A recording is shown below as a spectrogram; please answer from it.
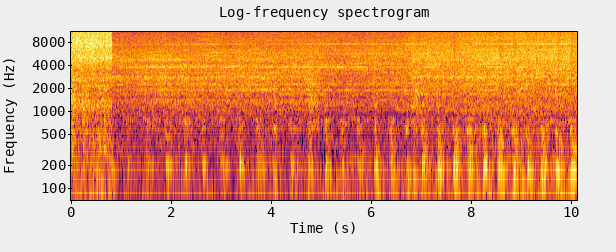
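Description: Steam tank locomotive hissing steam, then, after a cut, its exhaust chuffing as it works up the line pulling its carriages. The beats come faster and louder toward the end, about three a second, as it approaches.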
